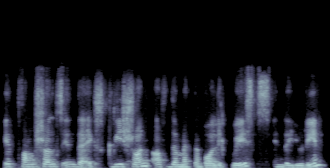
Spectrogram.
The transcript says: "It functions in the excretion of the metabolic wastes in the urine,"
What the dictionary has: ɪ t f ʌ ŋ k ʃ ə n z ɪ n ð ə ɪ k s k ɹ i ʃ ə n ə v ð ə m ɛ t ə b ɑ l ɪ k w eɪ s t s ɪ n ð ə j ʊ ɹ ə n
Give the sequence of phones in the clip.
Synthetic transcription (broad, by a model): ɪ t f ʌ ŋ k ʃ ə n s ɪ n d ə ɪ k s k ɹ i ʃ ə n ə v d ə m ɛ t ə b ɑ l ɪ k w eɪ s t s ɪ n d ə j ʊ ɹ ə n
